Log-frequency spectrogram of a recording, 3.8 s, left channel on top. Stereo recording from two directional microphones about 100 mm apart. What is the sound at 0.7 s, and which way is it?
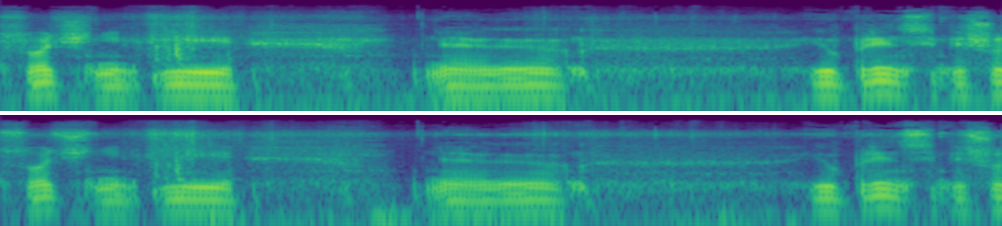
Speech, 45° right (ahead or behind).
